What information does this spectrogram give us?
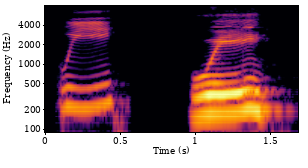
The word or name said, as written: gwii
